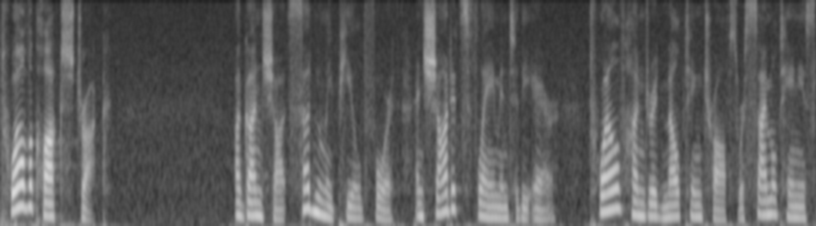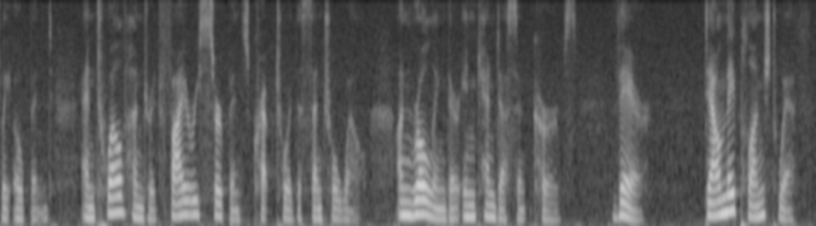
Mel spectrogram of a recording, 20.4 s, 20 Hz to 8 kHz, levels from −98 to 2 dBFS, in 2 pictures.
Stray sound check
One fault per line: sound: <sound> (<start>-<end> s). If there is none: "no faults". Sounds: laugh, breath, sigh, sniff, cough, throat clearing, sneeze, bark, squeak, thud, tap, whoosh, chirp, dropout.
no faults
